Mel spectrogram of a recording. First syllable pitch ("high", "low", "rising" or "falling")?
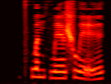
falling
